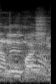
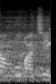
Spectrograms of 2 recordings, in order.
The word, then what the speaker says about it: अम्बुबाची: अम्बुबाची बोला जाए, अम्बुबाशी बोला जाए लोकल लैंग्वेज में, असमीज भाषा में। तो अम्बुबाची होता है, जिसका प्रोनाउंसिएशन अम्बुबाची करते हैं।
